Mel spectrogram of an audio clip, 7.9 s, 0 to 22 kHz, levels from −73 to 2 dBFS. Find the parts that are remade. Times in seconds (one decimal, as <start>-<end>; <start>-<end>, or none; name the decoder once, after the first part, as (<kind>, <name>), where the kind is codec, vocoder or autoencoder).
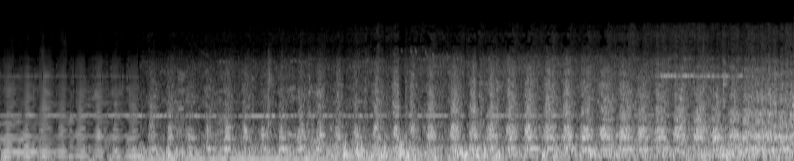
0.0-1.4 (vocoder, BigVGAN v2)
